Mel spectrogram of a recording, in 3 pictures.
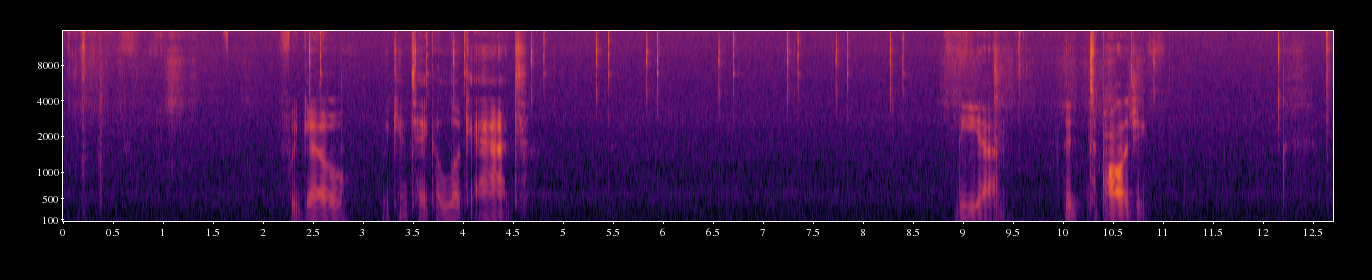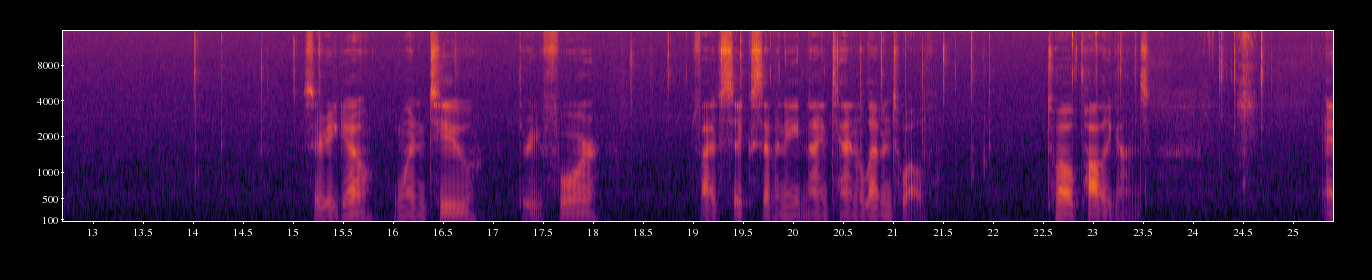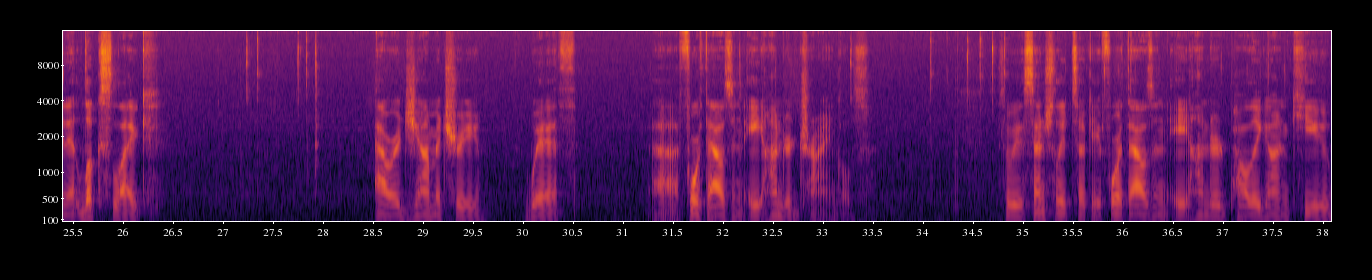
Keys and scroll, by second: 23.3 alt+super+Tab, 23.8 super+Tab.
